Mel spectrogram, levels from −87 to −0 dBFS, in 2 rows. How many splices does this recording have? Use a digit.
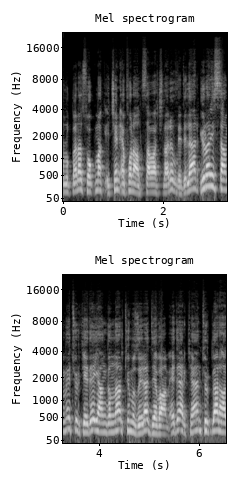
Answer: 1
